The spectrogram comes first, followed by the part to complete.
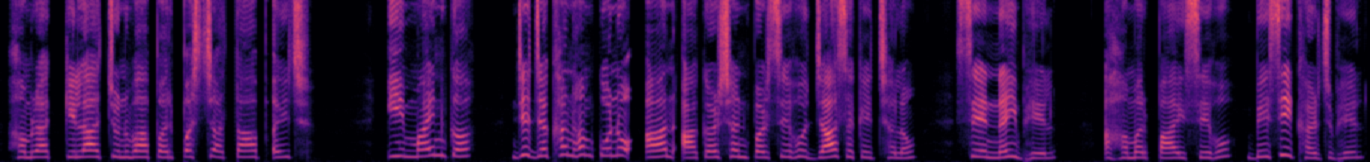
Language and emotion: Maithili, sad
